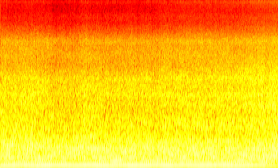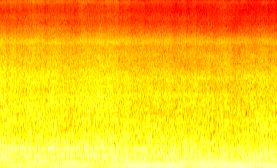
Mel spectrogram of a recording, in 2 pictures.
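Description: An LHB passenger train rolling past along the platform: a loud, steady low rumble with a low hum that comes and goes. The diesel generator of the grilled rear power car runs as it passes, before the last car draws away.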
